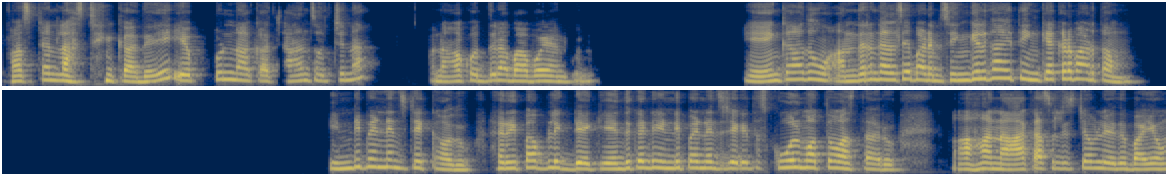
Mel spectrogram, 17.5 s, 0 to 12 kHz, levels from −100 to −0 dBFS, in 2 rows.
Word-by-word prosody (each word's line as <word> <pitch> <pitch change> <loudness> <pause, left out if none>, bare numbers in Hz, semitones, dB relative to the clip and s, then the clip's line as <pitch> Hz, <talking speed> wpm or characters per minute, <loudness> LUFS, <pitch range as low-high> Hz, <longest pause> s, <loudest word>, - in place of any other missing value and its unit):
First 215 +2 -2
and 245 -2 0
last 195 -3 -3
ఇంకా 215 -1 0
అదే. 205 +3 0 0.3
ఎప్పుడు 235 +6 -6
నాకు 240 -1 -3
ఆ - - -14
ఛాన్స్ 230 +3 -5
వచ్చినా, 255 +6 -5 0.6
నాకు 215 +3 -3
వద్దురా 240 +3 -1
బాబోయ్! 220 0 +2
అనుకున్నా. 205 +2 -8 1.3
ఏం 215 +3 +1
కాదు. 285 +1 0 0.2
అందరం 245 +6 0
కలిసే 275 +2 +2
పాడాం. 245 -3 +1
సింగిల్‌గా 300 +7 +2
అయితే 330 -1 -2
ఇంకెక్కడ 290 +3 +2
పాడతాం. 240 -9 -1 2.9
ఇండిపెండెన్స్ 295 +1 0
డే 265 - +4
కాదు. 200 -2 0 0.4
రిపబ్లిక్ 265 -2 0
డేకి. 225 -1 +3
ఎందుకంటే, 265 +3 +1
ఇండిపెండెన్స్ 255 -2 0
డేకి 245 0 +3
అయితే 250 +1 -11
స్కూలు 285 +2 +3
మొత్తం 270 0 0
వస్తారు. 220 -4 -2 0.6
ఆహా! 215 +3 +4
నాకు 205 +2 +4
అసలు 240 0 -7
ఇష్టం 260 +3 -3
లేదు 225 0 0
భయం. 215 +1 +1
240 Hz, 140 wpm, -21 LUFS, 220-270 Hz, 2.9 s, డే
